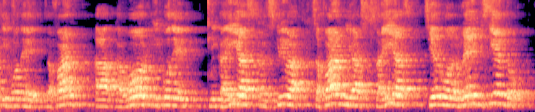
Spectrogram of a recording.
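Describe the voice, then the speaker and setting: High bright Mexican pastor in echoey church. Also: male voice, far from the mic. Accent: Mexican Spanish. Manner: preaching with rhetorical questions, calling listeners brothers. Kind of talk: sermon. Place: church hall.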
